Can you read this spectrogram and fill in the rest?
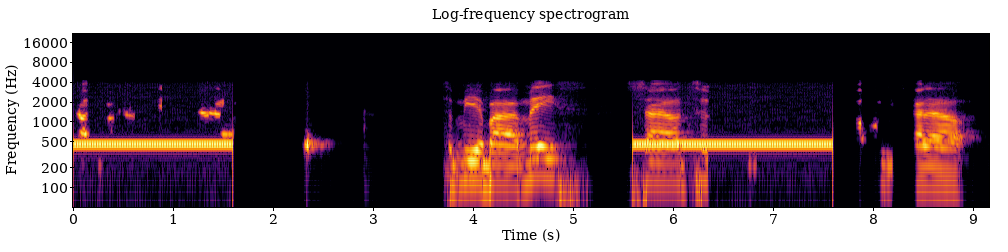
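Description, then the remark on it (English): Two long, steady ringback tones of an outgoing phone call, each lasting about two seconds with a pause between, loud, while a person talks in the gaps. “He didn't answer his phone.”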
